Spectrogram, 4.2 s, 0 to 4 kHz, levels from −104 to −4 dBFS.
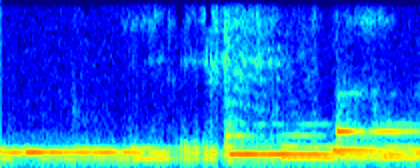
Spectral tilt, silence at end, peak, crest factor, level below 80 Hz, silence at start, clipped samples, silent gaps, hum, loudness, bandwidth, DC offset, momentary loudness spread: -7 dB/octave; 0 s; -20 dBFS; 14 dB; -72 dBFS; 0 s; under 0.1%; none; none; -34 LUFS; 4 kHz; under 0.1%; 11 LU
